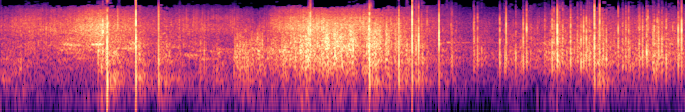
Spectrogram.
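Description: Aerial firework shells bursting: a few sharp booms about a second in, then a dense stretch of crackling and rapid reports in the middle, with scattered bangs continuing after.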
